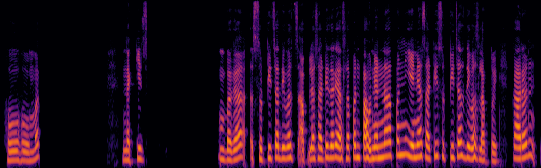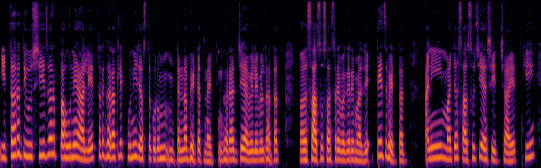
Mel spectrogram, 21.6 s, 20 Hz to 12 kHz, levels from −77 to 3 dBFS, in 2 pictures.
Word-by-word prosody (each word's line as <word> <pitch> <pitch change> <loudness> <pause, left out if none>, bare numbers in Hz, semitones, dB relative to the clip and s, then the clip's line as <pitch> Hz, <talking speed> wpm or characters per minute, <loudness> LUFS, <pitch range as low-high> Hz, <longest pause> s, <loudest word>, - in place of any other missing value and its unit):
हो, 185 +1 0
हो. 175 -1 -3
मग? 215 +8 -3 1.7
नक्कीच. 190 +1 -3 1.4
बघा, 200 +3 +2 0.2
सुट्टीचा 225 +3 0
दिवस 225 +1 0
आपल्यासाठी 215 +3 +1
जरी 235 +1 +4
असला, 220 0 +3
पण 240 +2 +1
पाहुण्यांना 225 +5 +5
पण 290 0 +1
येण्यासाठी 250 -2 +2
सुट्टीचाच 250 +1 -1
दिवस 230 -1 +2
लागतोय. 170 -4 -2 0.3
कारण 230 +5 +3 0.3
इतर 275 +7 +3
दिवशी 265 0 -1
जर 310 +3 +1
पाहुणे 235 +1 +3
आले, 200 -2 +2
तर 270 +1 -3
घरातले 255 0 0
कुणी 250 +1 -1
जास्त 220 0 0
करून 205 0 -2
त्यांना 195 +3 0
भेटत 195 -4 -1
नाहीत. 160 +2 -5
घरात 195 0 +1
जे 215 - +3
अवेलेबल 185 0 +1
राहतात, 195 -2 -1 0.4
अ, 185 0 +2
सासू-सासरे 200 -1 +2
वगैरे 185 0 0
माझे, 175 -1 -2 0.2
तेच 275 -1 +1
भेटतात 175 -7 0 0.4
आणि 225 +4 +1
माझ्या 225 0 -1
सासूची 225 +3 -2
अशी 200 -2 0
इच्छा 175 +1 -5
आहे, 165 +1 +1 0.2
की 240 +3 -3
215 Hz, 135 wpm, -22 LUFS, 190-240 Hz, 1.7 s, पाहुण्यांना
